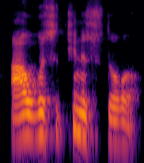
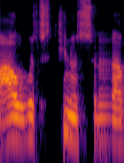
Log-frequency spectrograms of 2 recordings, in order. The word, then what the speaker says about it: 아우구스티누스: 영어로 그 미국 사람들이 제가 학교 다닐 때 늘 발음하는게 성창 혹은 성생 뭐 이렇게 이제 발음을 하더라고요 근데 가능하면 그 사람의 이름은 원음 그대로 불러 주는게 맞기 때문에 이제이 로마 사람을 그 영어식 발음으로 이렇게 불러 주는게 이게 타당성이 별로 없다 그러면 그 아우구스티누스 이제 관점에서 또 해석하는게 될 수 있으니까 이름은 이제 다소 불편하더라도 아우구스티누스 불러주는게 맞다 그다음에 이분은 아무래도 기독교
